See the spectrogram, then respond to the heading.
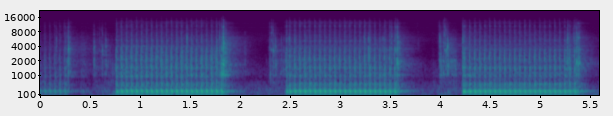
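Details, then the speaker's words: Beautural hand steamer, preheated, trigger pulled: three rapid, machine-gun-like buzzing rattle bursts with no steam hiss while the heating element warms; pump not priming. "Sounds like a machine gun or something. It's like like if you ever played the Jurassic Park arcade game where you're holding on the joystick and you have to shoot the the dinosaurs. That's what it feels like. It's not steaming."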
